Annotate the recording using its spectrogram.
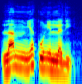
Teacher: Di kata lam yakunil ladzi, di situ ada huruf mim bertemu dengan huruf ya, yang ini hukumnya adalah izhar syafawi, di mana dia dengungnya tidak terlalu panjang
